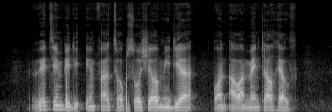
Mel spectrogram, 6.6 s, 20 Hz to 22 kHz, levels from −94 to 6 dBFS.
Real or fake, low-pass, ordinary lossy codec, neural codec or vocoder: fake; 19.8 kHz; none; vocoder, 48 kHz, 128 mel bands, Vocos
